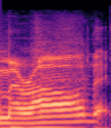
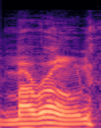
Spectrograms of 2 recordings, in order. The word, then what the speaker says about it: Maron: Mark Maron. I think you said Marone or something like that.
